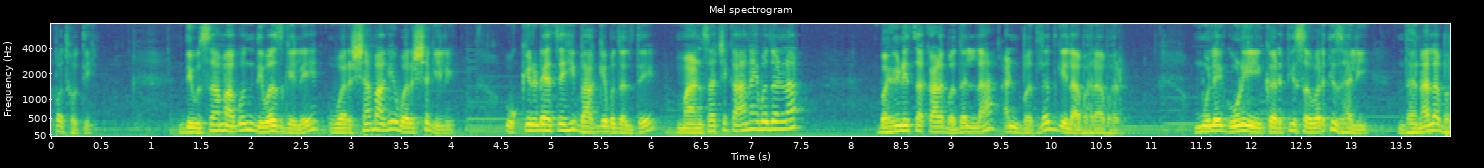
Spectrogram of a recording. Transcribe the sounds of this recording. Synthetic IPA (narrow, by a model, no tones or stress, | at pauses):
pət̪ɦot̪iː | d̪iʋsamaɡuːnd̪iʋəsɡeleʋəɾʂamaɡeʋəɾʂəɡeliːukiɾɽjat͡seɦiːbʱaɡebəd̪əlt̪emaɳ̃sat͡ɕekanaɦibəd̪əlɳ̃aɾ | bəɦiɳ̃it͡sakaɭbəd̪əlːaaɳ̃ibəd̪lət̪ɡelabʱəɾabʱəɾ | muleɡoɽ̃iːkəɾt̪iːsəʋəɾt̪iːd͡zʱaliː | d̪ʱənalabʱ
